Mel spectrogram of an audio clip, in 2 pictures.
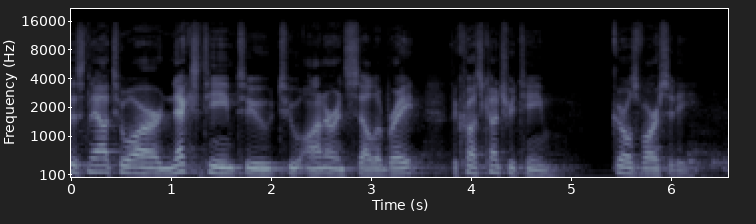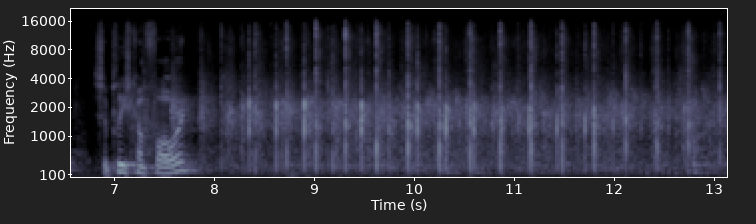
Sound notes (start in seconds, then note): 8.9 all applaud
